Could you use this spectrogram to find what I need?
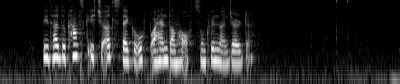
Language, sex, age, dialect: Faroese, female, 15-35, Norðurstreymoy/Eysturoy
